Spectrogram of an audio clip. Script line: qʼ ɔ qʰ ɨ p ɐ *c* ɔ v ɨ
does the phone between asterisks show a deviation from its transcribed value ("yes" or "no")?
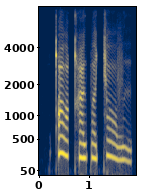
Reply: no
